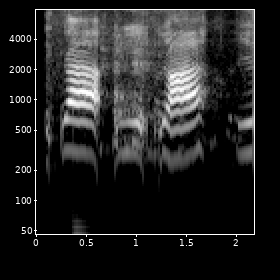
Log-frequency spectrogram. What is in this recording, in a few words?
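"zhi2 ye4", Mandarin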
